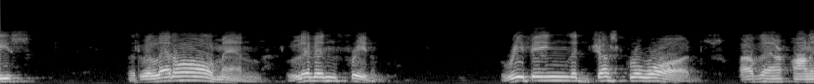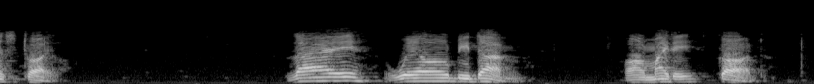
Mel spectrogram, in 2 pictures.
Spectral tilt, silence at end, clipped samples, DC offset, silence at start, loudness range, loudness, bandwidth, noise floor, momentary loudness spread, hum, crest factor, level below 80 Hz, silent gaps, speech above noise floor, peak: -9.5 dB/octave; 0.6 s; under 0.1%; under 0.1%; 0 s; 5 LU; -17 LUFS; 5 kHz; -61 dBFS; 14 LU; none; 14 dB; -62 dBFS; none; 44 dB; -6 dBFS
